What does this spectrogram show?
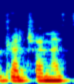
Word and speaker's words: Petronas: mentioned by nan the petronas twin towers you didn't butcher it but it is yeah it is pronounced the prachanda twin towers all the or klcc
